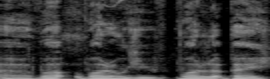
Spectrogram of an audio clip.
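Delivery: really bored, listless, disinterested tone. Voicing a man who stops cleaning and speaks up: really bored tone. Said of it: "he just says in a really bored tone".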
